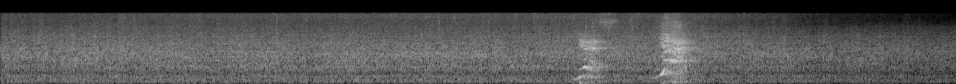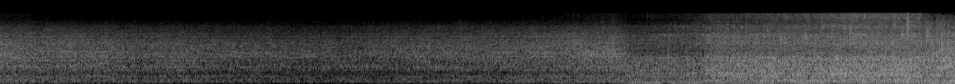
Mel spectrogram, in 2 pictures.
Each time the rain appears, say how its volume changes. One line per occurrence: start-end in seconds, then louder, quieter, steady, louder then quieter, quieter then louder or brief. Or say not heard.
0.0-19.0 quieter then louder.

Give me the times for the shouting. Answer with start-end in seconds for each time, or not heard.
5.7-6.9.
